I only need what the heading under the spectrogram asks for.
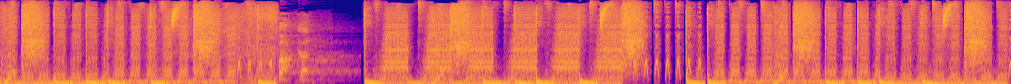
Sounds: Dubstep, Music

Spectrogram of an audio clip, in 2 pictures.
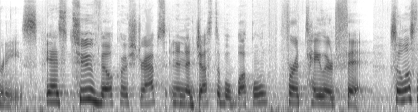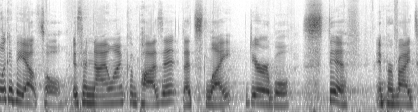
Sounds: Speech

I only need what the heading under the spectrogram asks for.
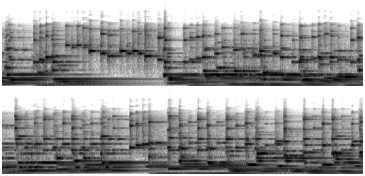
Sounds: playing marimba

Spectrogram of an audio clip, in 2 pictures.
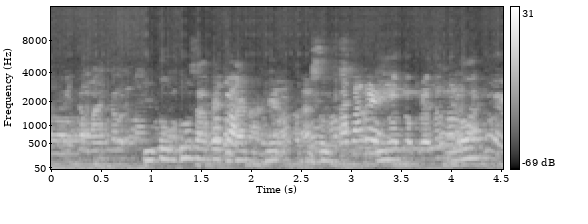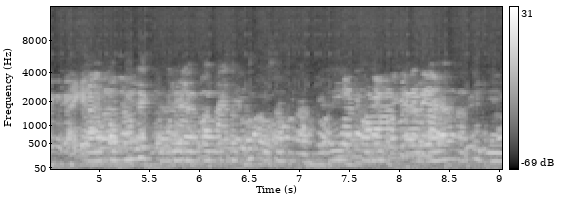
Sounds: Speech

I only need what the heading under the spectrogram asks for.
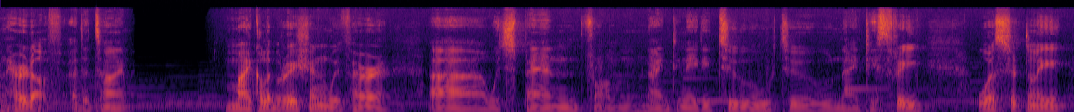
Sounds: Speech, Music

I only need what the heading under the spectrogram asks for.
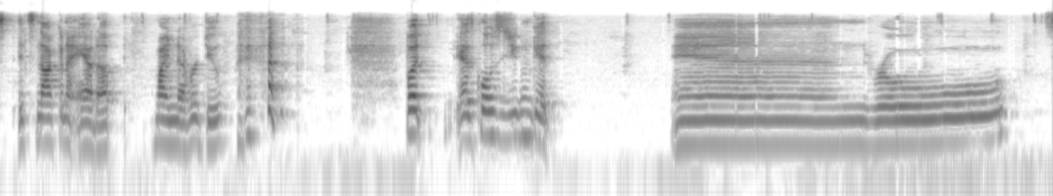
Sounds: Speech, inside a small room

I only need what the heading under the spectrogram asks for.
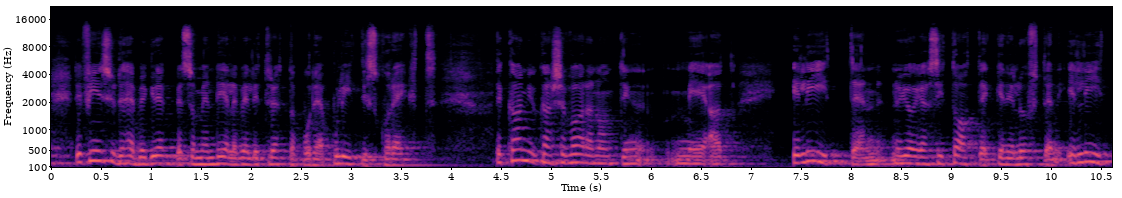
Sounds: Speech

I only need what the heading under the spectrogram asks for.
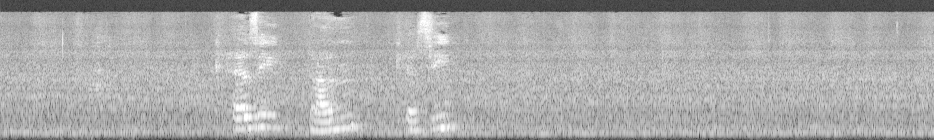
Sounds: Speech

